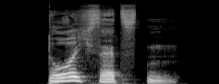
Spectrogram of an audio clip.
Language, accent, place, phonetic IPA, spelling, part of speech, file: German, Germany, Berlin, [ˈdʊʁçˌzɛt͡stn̩], durchsetzten, verb, De-durchsetzten.ogg
- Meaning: inflection of durchsetzen: 1. first/third-person plural dependent preterite 2. first/third-person plural dependent subjunctive II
